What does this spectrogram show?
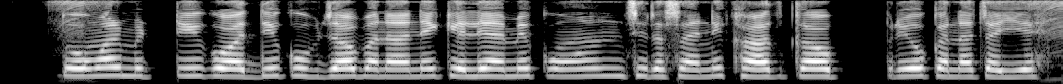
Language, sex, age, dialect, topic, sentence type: Hindi, female, 25-30, Garhwali, agriculture, question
